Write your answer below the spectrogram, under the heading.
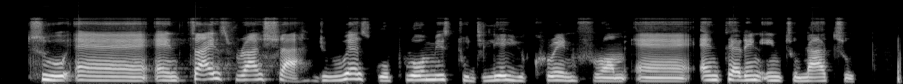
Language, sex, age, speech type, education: Nigerian Pidgin, female, 30-45, spontaneous, tertiary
